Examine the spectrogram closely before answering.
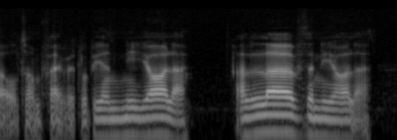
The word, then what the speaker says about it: Nyala: And it's like, no, just remember, it's easy to spell. If you're American, it's easy. It's New York and Los Angeles. So it's Nyala.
